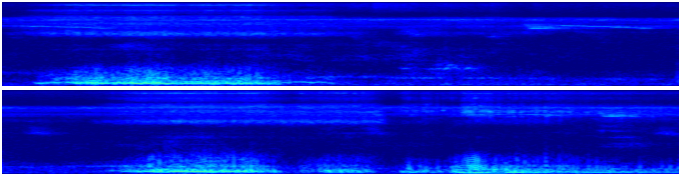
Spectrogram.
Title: He is snoring 😪😪😪😪😪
